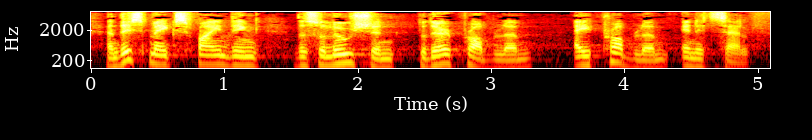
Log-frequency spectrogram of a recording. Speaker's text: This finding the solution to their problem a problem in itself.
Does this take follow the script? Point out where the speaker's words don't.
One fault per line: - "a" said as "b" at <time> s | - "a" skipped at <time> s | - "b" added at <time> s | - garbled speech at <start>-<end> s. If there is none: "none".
- "makes" added at 0.4 s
